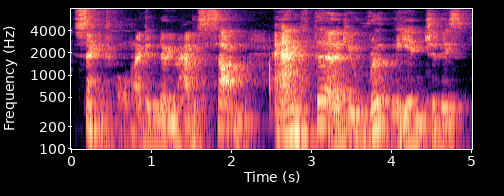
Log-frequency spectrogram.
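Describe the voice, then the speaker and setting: Scornful jilted lover, played by a man: medium pitch, emphatic, demanding, strongly echoing radio drama. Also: expressive, measured pace, natural voice. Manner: emphatic, list-like accusations. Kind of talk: improvised radio play acting. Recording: very echoey roomy recording.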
